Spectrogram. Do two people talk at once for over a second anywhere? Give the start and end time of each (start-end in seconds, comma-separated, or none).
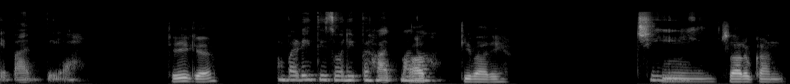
none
